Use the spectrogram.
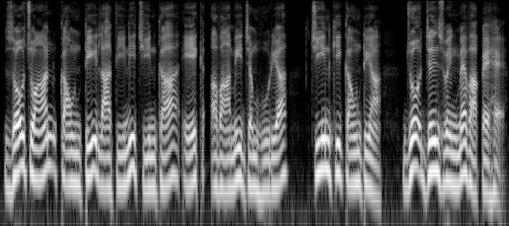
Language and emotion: Urdu, neutral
